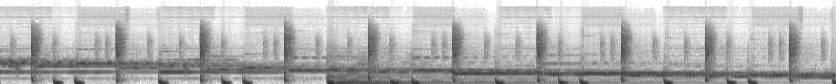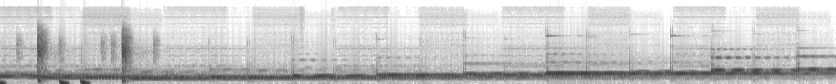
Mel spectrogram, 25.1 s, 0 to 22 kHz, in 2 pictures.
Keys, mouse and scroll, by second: 0.0-0.3 typing, 1.7-3.2 click, 4.9 click, 6.8 click, 7.7 Return, 8.6 click, 9.6 Return, 11.4 click, 12.4-14.3 typing, 15.1-15.8 click, 19.3 click, 21.4 space, 24.2 space.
